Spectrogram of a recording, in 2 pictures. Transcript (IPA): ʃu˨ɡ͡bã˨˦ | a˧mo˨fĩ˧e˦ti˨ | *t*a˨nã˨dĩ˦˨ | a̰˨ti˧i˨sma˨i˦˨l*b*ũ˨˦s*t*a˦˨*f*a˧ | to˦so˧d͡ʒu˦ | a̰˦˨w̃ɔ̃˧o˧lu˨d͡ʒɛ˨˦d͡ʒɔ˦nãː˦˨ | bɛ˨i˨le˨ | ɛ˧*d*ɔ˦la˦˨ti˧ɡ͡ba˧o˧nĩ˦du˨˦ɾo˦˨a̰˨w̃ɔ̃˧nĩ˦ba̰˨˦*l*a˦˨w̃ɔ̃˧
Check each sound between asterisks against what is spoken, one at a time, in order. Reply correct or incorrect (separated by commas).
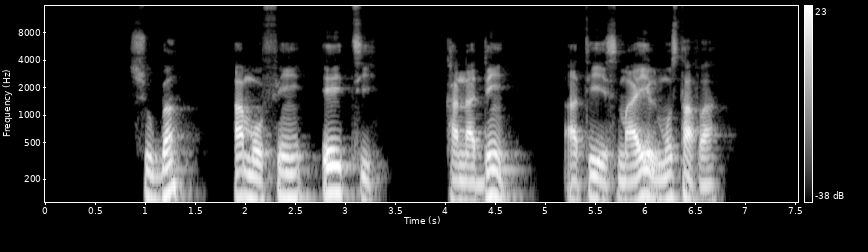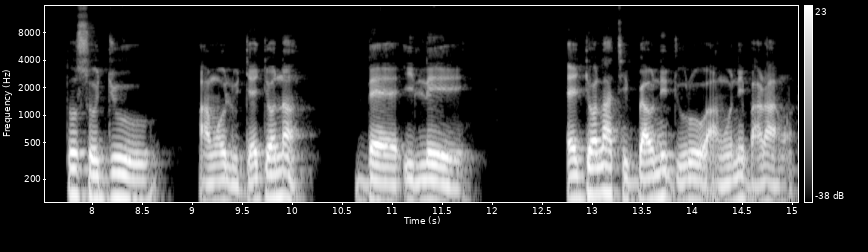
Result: incorrect, incorrect, correct, correct, incorrect, incorrect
